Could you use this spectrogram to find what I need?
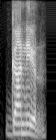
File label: "Ghanaian", Indian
